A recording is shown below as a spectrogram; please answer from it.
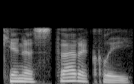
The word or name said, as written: kinesthetically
